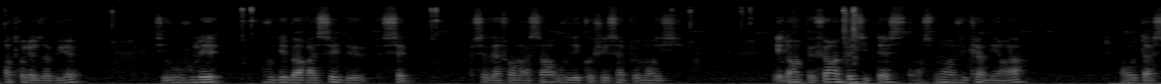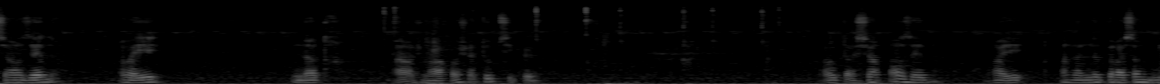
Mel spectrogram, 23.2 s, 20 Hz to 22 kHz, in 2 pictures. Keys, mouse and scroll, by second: 2.7-5.7 drag, 7.0 middle click, 7.7 right click, 8.8 KP_0, 9.5 scroll up 3, 11.4 r, 17.2-18.1 drag, 18.1-20.2 ctrl+middle drag, 20.2 r.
